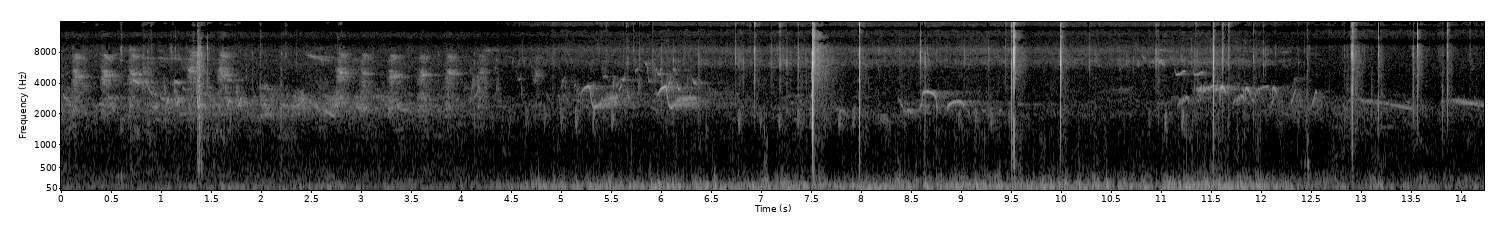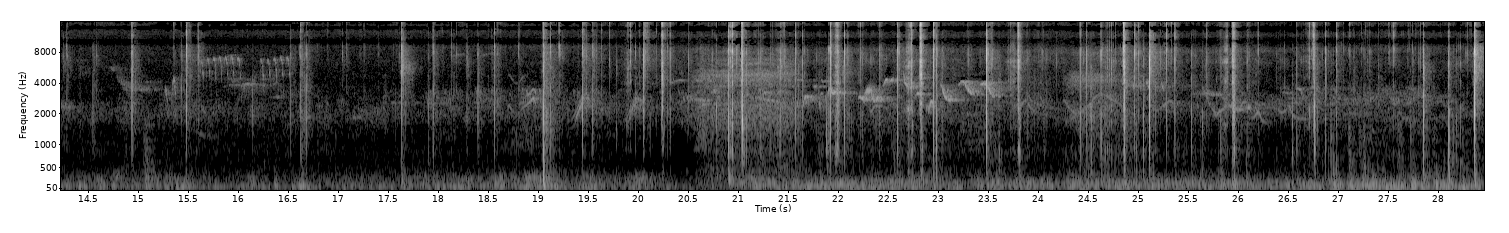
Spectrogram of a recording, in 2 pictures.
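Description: Woodland birds singing over a low rumble while a wood campfire crackles, its sharp pops coming more often in the second half.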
